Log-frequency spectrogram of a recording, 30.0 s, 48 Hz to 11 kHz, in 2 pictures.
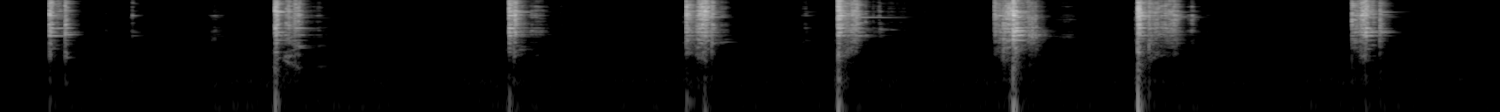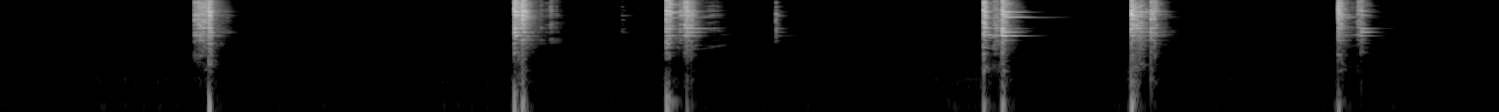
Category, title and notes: Sound effects > Objects / House appliances
sword hit base w rattling sounds FINAL 07142025
Sword hits for fencing or blade locking sounds using cleaver knifes.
